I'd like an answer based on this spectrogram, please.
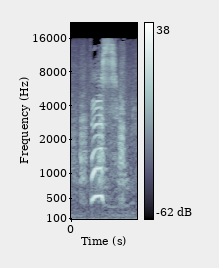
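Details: Poncho, a Rottweiler training for IGP1 protection at Victoria Rottweiler Club on May 9, 2021, gives a single short, tonal bark with a slight whine.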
